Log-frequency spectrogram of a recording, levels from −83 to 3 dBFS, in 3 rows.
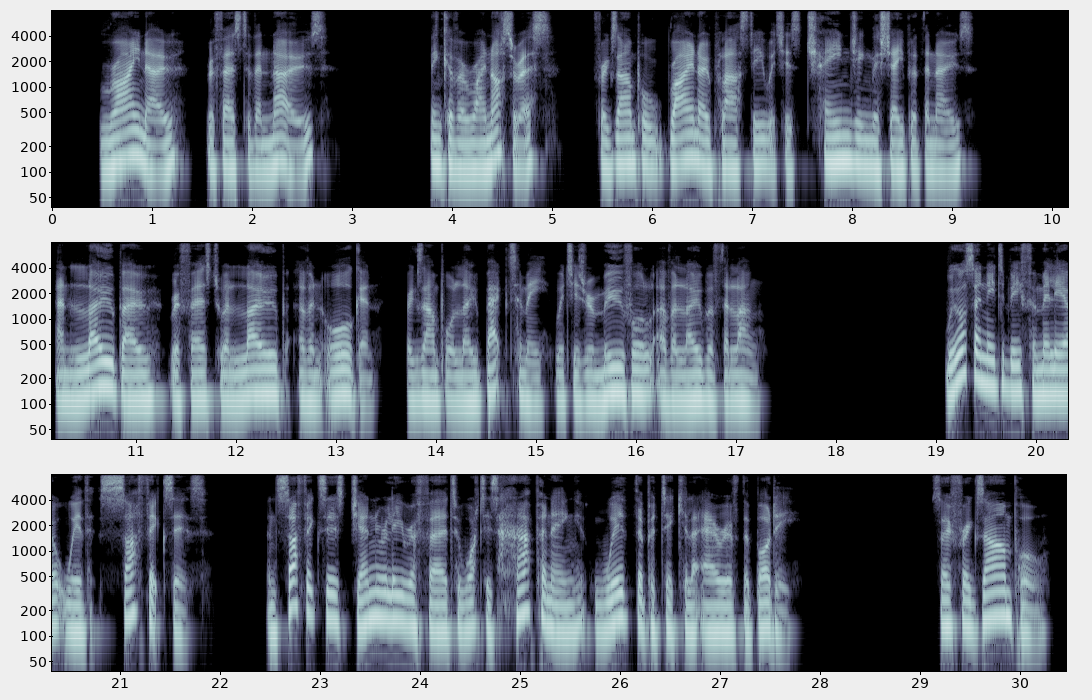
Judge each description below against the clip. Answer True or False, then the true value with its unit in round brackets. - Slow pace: True (130 wpm)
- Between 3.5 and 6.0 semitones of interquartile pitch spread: False (3.0 semitones)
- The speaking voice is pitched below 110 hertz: False (115 Hz)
